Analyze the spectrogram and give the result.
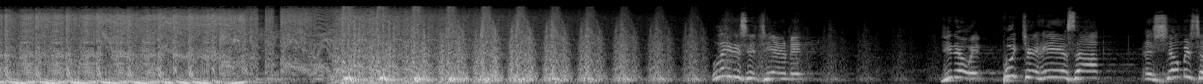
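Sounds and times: electronic dance music drum hits: 0.0 - 9.7.

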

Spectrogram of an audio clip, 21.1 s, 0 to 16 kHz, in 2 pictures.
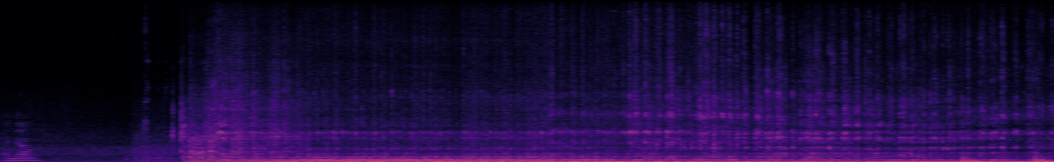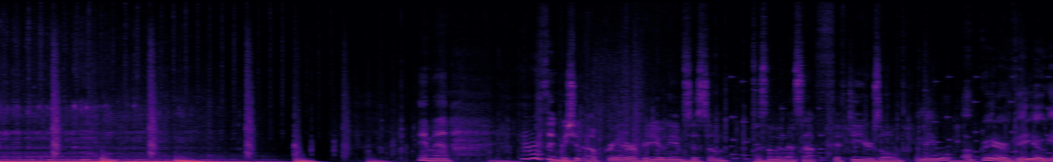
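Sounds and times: car engine pulling away: 1.2 - 13.5.

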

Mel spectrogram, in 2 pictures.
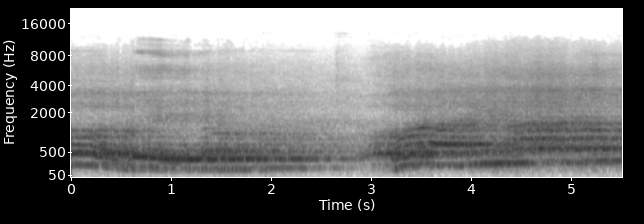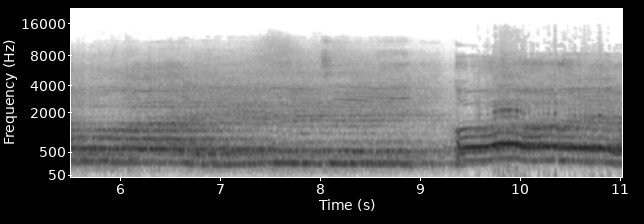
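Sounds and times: choir singing in unison: 2.8 - 11.0.

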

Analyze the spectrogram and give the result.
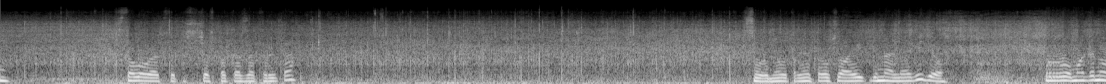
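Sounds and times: rain on umbrella: 0.0 - 11.0.

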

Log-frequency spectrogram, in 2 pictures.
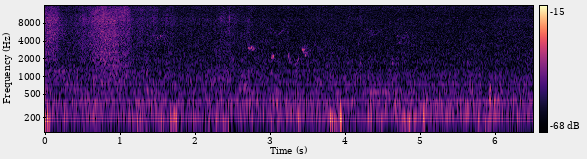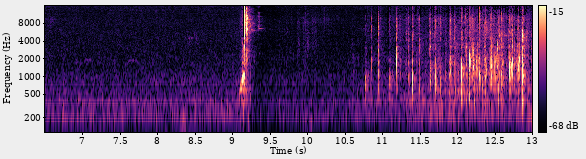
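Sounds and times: golf club striking ball: 9.1 - 9.4
spectators applauding: 10.8 - 13.0.

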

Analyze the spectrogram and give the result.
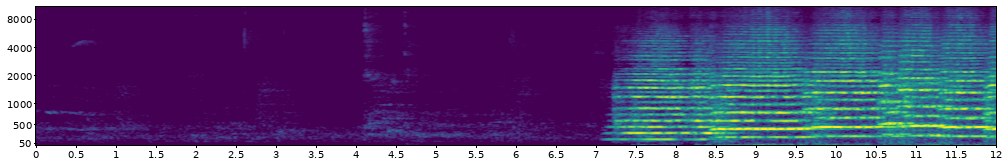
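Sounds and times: soft voices: 0.0 - 7.0.

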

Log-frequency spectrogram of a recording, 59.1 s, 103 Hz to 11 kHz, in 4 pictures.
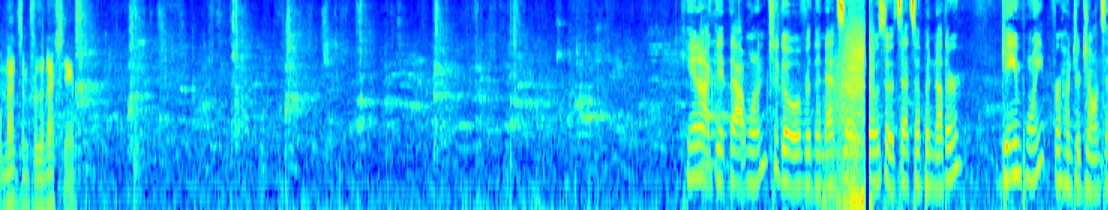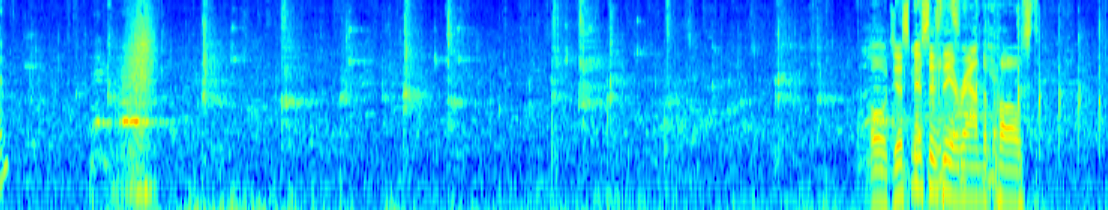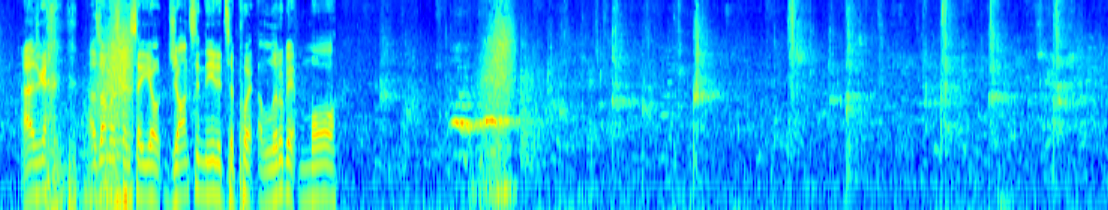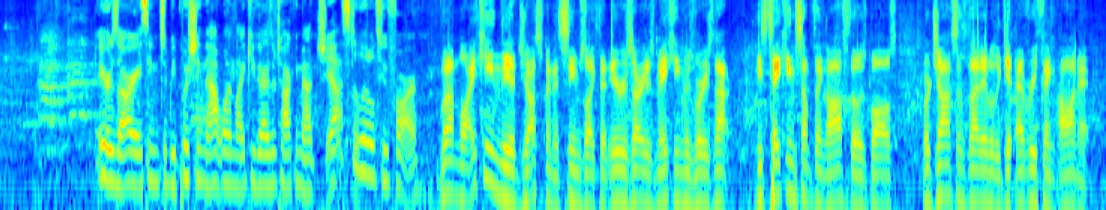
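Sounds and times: whoosh with brief tone: 10.9 - 11.6, 30.2 - 31.4.

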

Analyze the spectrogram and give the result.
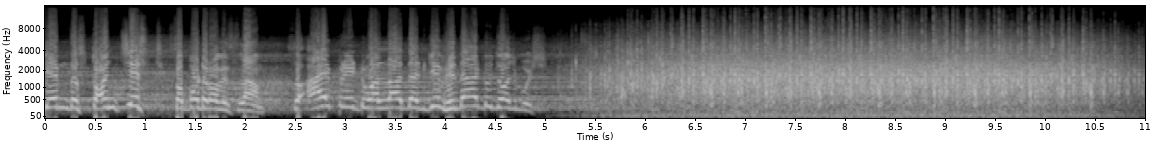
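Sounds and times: large audience applauding: 5.1 - 11.0.

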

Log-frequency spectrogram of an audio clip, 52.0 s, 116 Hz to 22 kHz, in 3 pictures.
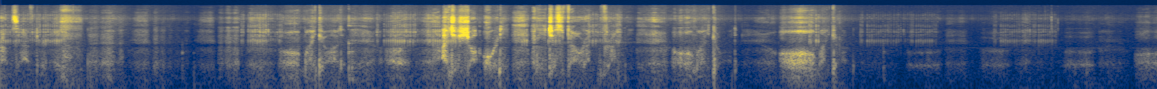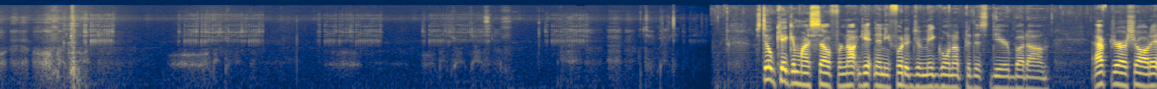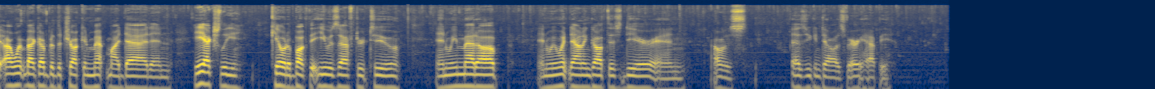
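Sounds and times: man whispering excitedly: 0.0 - 1.1, 3.6 - 14.1, 17.0 - 19.1, 20.0 - 21.3, 22.2 - 23.0, 23.7 - 25.0, 25.6 - 27.6
man breathing hard: 9.6 - 10.0, 11.1 - 12.0.

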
